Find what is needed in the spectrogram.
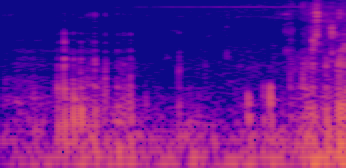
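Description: Wind rumbling on the microphone at the water's edge, with a short splash right at the end as a released crappie drops back into the lake.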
